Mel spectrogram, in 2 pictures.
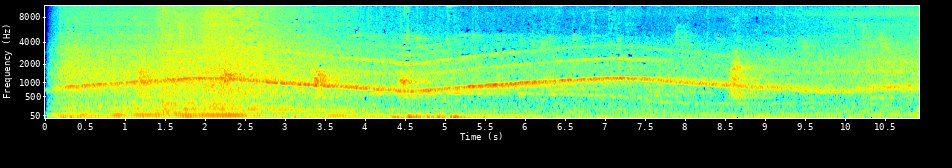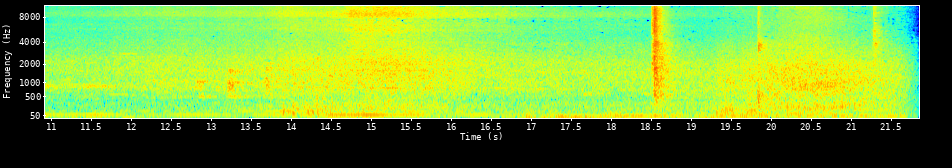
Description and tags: Motorbike, ambulance, dog barking, traffic.
20120326
motorbike, spain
